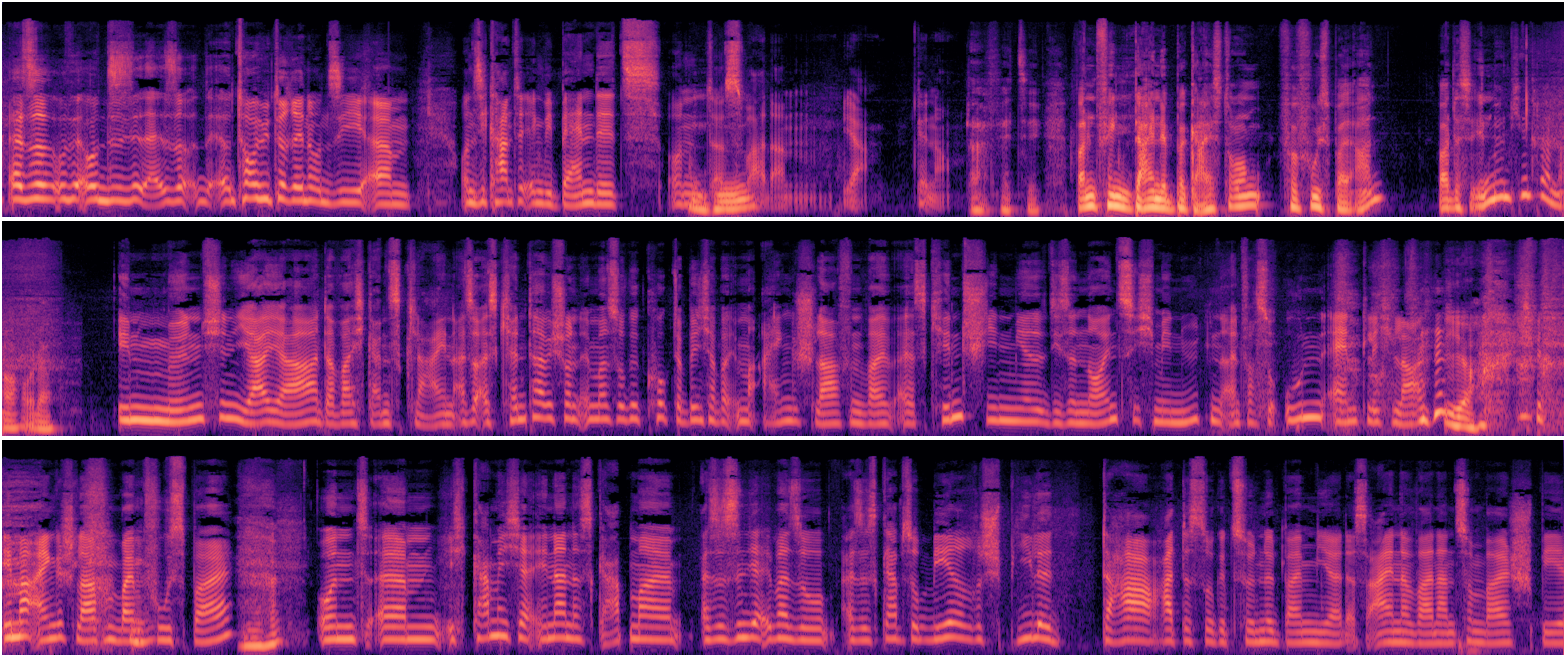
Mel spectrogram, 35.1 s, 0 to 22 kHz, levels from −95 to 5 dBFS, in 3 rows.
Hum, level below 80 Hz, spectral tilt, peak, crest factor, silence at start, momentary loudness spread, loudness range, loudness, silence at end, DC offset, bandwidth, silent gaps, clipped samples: none; -50 dBFS; -4.5 dB/octave; -2 dBFS; 20 dB; 0 s; 11 LU; 7 LU; -21 LUFS; 0 s; under 0.1%; 16.5 kHz; none; under 0.1%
